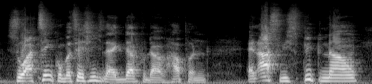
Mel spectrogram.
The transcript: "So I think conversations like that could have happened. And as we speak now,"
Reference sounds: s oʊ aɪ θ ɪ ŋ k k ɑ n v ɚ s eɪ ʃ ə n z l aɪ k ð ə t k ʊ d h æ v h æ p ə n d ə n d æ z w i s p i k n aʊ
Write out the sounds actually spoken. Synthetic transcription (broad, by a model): s oʊ aɪ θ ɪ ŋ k k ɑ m v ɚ s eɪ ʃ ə n s l aɪ k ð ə t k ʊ d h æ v h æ p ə n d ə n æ s w i s p i k n aʊ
